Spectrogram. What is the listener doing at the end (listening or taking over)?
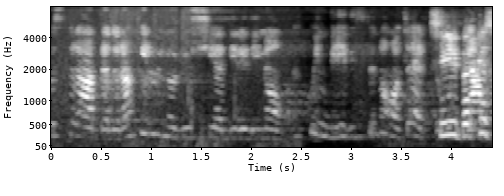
taking over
